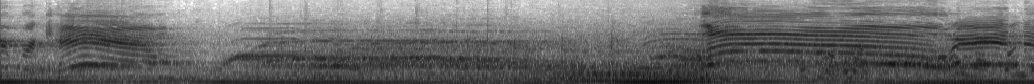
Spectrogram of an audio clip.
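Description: Cheering crowd at a monster truck show in Rutland, Vermont, with high whoops and shrill shouts, children among them, rising in two bursts over a low rumble of engines, a loud announcer's voice mixed in.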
